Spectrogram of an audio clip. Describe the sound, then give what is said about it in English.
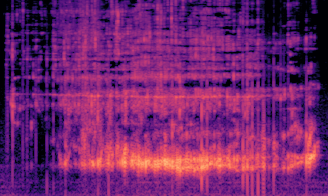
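Wine poured into a glass gives a steady, bright gurgling stream that swells over a few seconds. Its pitch rises briefly at the end as the glass fills, and then the pour cuts off. “It was you pouring a glass of wine.”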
